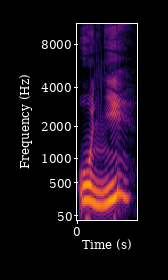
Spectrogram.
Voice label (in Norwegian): "onji", hemsedalsmaalet, tale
